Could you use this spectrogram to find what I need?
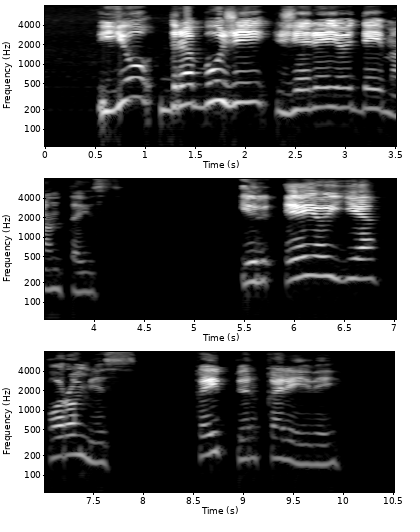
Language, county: Lithuanian, Panevėžys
